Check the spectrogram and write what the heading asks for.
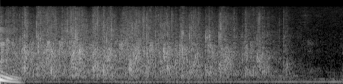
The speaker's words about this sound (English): Give your praise team a good clap. That was good today.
